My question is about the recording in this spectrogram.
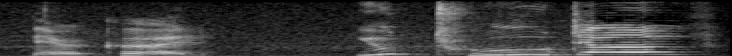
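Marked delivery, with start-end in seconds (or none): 1.3-2.7 loud exasperated you too; dismayed outcry. Acted. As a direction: cry out in disbelief. Crow dismayed at dove.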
